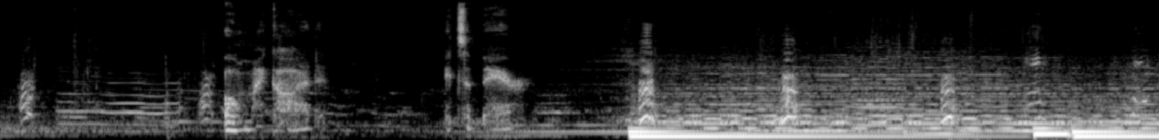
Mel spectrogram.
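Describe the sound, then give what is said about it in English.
A guest's dog that has gotten out into the yard barks in several sharp bursts and whimpers, with whispering voices. Partway through, a loud, low sustained rumble swells up and carries on beneath the sounds. “It seems maybe one of the guests' dog has gotten out.”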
